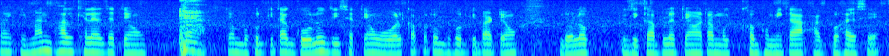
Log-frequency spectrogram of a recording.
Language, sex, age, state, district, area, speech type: Assamese, male, 30-45, Assam, Golaghat, urban, spontaneous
